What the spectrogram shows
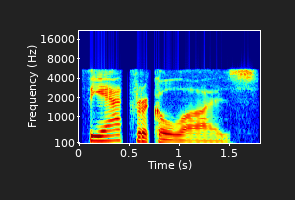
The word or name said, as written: theatricalize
